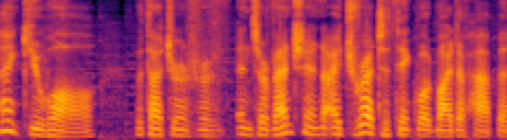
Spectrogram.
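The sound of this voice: The reading voice is unforced. Its pitch moves in a lively way.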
